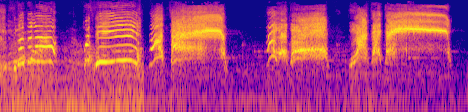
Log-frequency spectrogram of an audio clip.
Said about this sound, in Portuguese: Como não têm Natal, os japoneses dedicam-se a cerimónias de esquecer o ano velho. Neste concurso em Tóquio, cada um grita como pode as frustrações.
